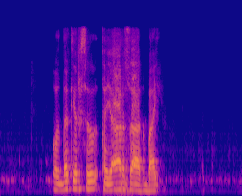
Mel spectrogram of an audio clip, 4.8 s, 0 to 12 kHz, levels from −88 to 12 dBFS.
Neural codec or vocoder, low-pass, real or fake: codec, 16 kHz, 4 kbps, X-Codec, HuBERT features, trained on general audio; 7.2 kHz; fake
